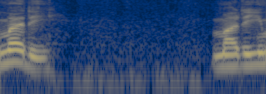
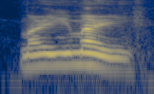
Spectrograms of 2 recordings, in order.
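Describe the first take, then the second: First: The r is a soft Spanish tap. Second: The r is neither a Spanish trill nor tap. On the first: The speaker calls it wrong. "si fuera con una R y yo lo leo sería" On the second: The speaker calls it right. "Esa sería la forma"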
